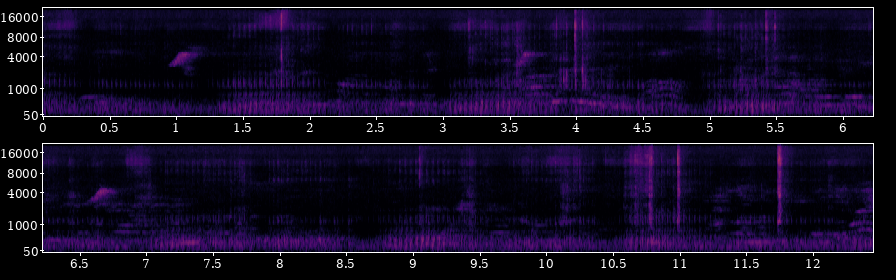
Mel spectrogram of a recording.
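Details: Newborn kitten during milk feeding, a steady rough purring texture in rhythmic bursts, with a few faint high mews breaking through now and then.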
